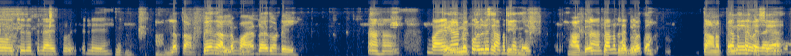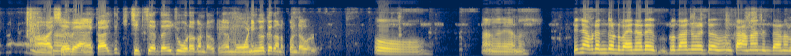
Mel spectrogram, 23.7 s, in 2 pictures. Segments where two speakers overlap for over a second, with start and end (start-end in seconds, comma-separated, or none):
none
